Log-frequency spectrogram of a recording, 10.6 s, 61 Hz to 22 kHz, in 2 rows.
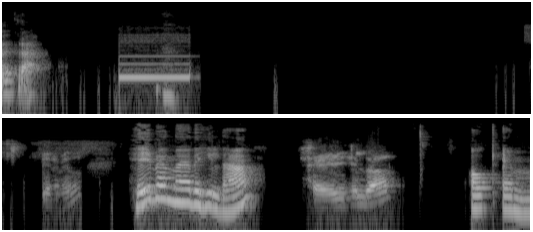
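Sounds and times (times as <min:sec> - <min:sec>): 
speech: 0:00.0 - 0:00.5, 0:06.6 - 0:09.3, 0:10.0 - 0:10.5
electronic phone ringback tone: 0:01.2 - 0:02.0.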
